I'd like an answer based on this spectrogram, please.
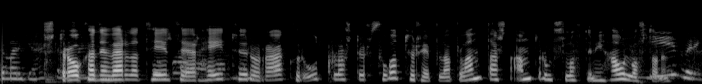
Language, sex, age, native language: Icelandic, female, 60-69, Icelandic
